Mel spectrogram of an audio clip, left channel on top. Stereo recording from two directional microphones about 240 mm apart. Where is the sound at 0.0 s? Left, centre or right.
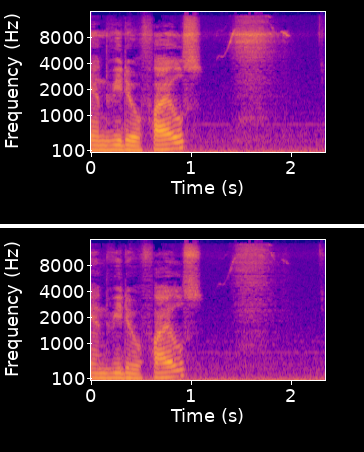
Left.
